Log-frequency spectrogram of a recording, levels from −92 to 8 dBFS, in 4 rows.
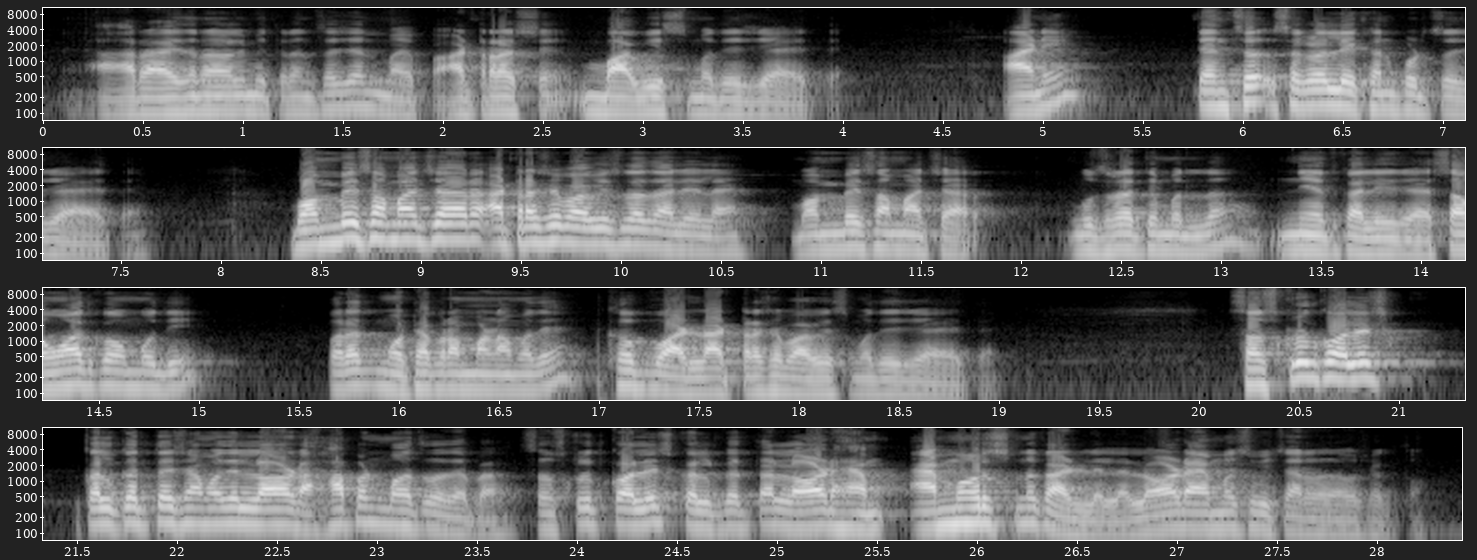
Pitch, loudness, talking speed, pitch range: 125 Hz, -14 LUFS, 130 wpm, 105-145 Hz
